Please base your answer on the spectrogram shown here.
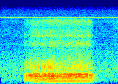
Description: snoring.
